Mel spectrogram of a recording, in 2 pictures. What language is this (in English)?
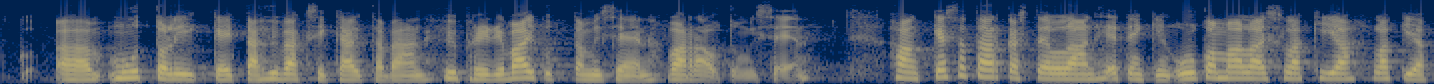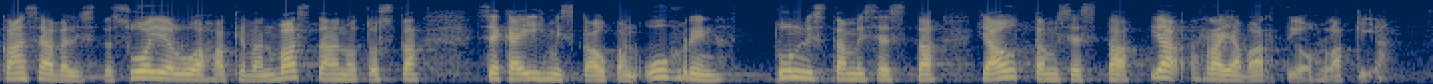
Finnish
